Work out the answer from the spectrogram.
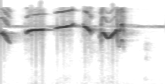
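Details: Oriental magpie-robin lure bird, fighting song for training caged birds: a short string of four bright whistled slurs, rising then dropping, over a faint continuous high tone.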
